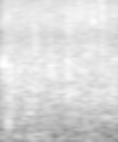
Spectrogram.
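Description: Rain falling steadily, a soft, even patter of drops on a surface, heard alone as a brief wash of hiss.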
